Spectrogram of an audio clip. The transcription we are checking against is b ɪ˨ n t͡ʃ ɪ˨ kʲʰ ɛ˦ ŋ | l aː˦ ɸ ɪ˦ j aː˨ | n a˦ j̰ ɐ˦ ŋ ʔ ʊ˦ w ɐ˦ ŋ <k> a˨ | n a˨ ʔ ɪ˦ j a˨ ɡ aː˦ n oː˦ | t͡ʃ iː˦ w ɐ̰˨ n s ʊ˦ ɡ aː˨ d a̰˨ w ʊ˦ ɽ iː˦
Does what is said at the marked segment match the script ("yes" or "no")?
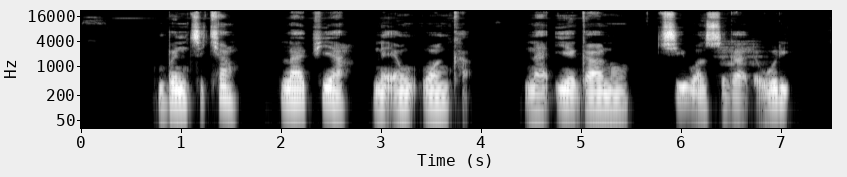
no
